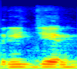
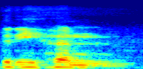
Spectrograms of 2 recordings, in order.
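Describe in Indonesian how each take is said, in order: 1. Konsonan tengahnya bunyi j. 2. Konsonan tengahnya bunyi h. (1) "bukan dirijen" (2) "tapi drihen"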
